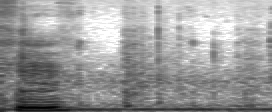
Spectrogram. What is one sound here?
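A man hums briefly with his mouth closed, close by.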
